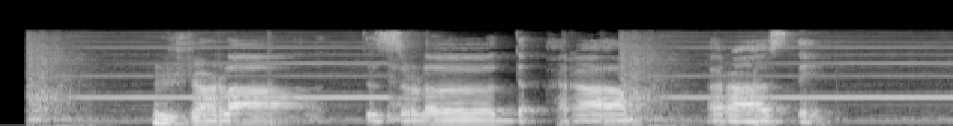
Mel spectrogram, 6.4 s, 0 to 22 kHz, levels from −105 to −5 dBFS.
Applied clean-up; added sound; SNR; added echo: none; Mechanisms; 11 dB; reverberation time 0.4 s.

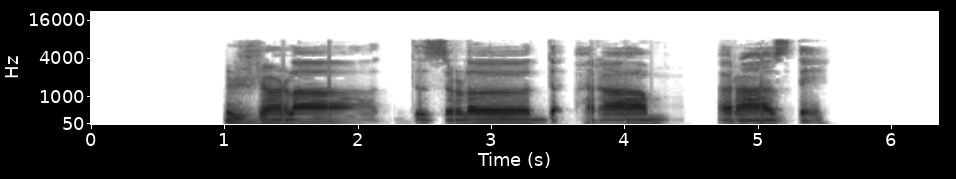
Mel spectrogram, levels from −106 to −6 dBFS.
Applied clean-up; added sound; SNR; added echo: none; none; none; none.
